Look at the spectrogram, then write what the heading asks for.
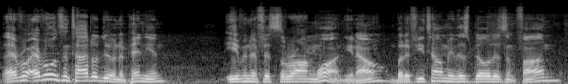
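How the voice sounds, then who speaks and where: A man with a relaxed voice, chatting casually to viewers as he streams a game and thinks aloud. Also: mid-range voice, fast, slight background noise. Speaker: game livestreamer. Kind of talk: casual livestream chat over gameplay.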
